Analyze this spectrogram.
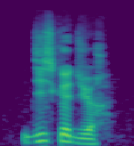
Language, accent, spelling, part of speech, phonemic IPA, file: French, France, disque dur, noun, /dis.k(ə) dyʁ/, LL-Q150 (fra)-disque dur.wav
- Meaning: hard drive (device used for storing large amounts of data)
